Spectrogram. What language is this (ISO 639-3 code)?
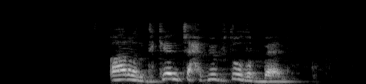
kab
